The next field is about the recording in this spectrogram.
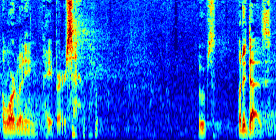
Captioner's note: chuckles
